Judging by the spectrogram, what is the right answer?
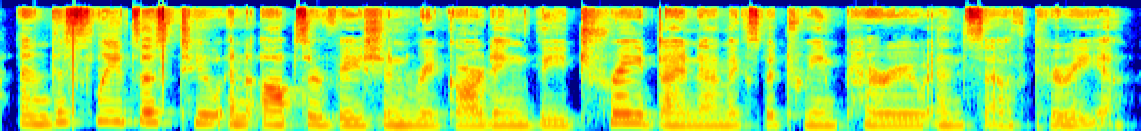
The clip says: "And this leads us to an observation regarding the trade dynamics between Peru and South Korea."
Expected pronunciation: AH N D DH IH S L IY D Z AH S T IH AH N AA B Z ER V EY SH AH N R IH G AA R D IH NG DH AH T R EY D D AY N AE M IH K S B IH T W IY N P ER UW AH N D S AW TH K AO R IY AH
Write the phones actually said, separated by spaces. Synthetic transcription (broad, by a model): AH N DH IH S L IY D Z AH S T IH AH N AA B Z ER V EY SH AH N R IH G AA R D IH NG DH AH T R EY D D AY N AE M IH K S B IH T W IY N P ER UW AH N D S AW TH K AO R IY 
